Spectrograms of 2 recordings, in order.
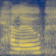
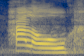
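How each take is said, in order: First: Said in the usual way. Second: Hello in a Cantonese accent, with an open "ha" vowel. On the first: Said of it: "So of course you can say in English like hello". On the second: Shown as a demonstration. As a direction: say hello the Cantonese way, "hæ-lo", with the first syllable punched louder. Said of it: "with the Cantonese accent".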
